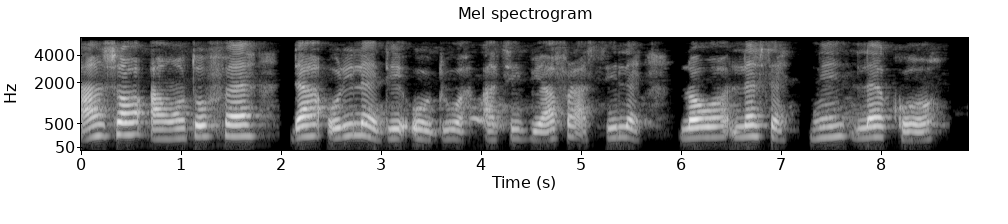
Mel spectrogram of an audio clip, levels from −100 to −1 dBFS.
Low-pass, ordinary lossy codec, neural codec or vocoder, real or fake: 5.4 kHz; none; none; real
